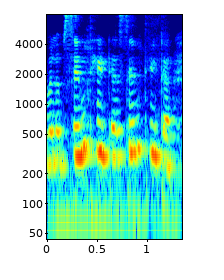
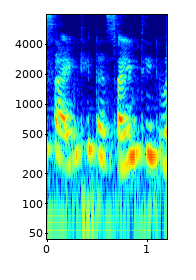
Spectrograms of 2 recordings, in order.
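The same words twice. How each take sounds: First: "sin theta" with sin as in sinner; mispronounced sin. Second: "sine theta" with sine as English sign; wrong pronunciation. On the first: She answers the teacher, saying "sin theta" with a short i. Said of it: "ma'am sin theta". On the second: Classmates teasing her slip, saying "sine theta" like fine. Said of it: "सब message करने लगे". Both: Retold or imitated.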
